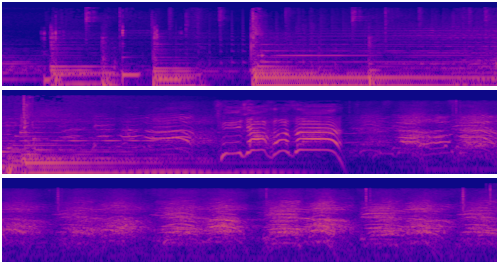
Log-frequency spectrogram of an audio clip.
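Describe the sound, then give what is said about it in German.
After a brief musical sting, a loud crowd of protesters in China shouts and then chants in rhythmic, repeated bursts, many voices rising and falling together in protest. “Ja, da hören wir Proteste aus China.”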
